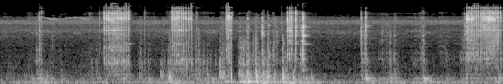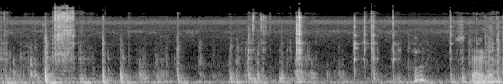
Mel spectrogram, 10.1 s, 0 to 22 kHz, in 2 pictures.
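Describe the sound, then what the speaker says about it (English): A hand ratchet snugs down engine head bolts on an 80cc bicycle engine kit, giving bursts of fast clicking with pauses between strokes, close and fairly quiet. "I'll use the regular ratchet and we'll just get everything snug"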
